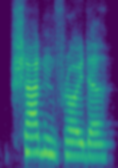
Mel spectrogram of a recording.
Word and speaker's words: Schadenfreude: This is how Google pronounces it. Schadenfreude, Let's try that again.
